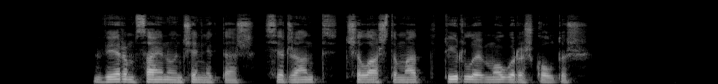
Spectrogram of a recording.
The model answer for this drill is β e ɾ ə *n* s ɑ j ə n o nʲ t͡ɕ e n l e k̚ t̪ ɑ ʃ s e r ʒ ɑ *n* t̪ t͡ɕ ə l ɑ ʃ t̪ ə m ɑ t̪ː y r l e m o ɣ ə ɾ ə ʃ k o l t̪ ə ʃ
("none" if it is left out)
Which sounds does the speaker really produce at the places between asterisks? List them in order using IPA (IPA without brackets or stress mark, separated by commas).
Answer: m, n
